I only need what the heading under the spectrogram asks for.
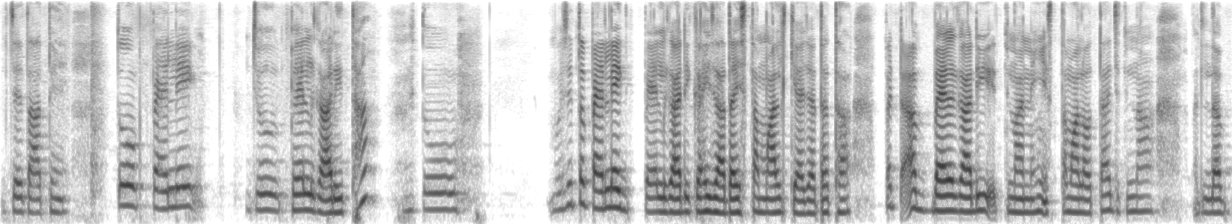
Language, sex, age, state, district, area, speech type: Urdu, female, 30-45, Bihar, Darbhanga, rural, spontaneous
